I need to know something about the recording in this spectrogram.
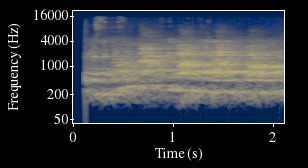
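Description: A dog barking, with people talking in the background.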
